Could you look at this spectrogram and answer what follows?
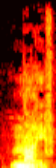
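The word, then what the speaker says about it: knife: نايف الكي سايلنت لا تنطق.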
